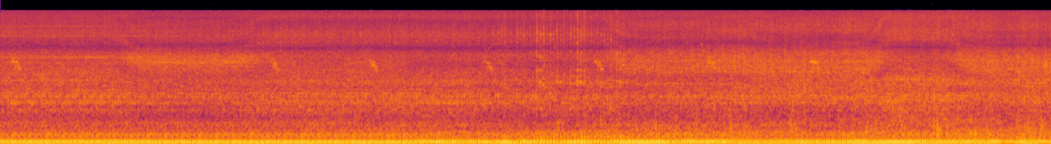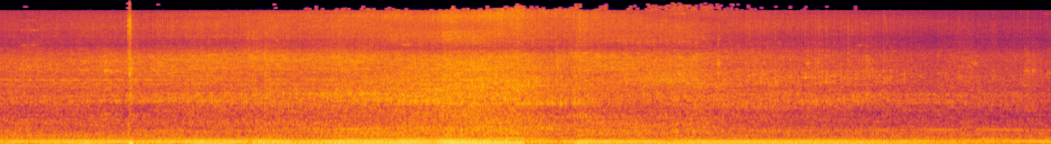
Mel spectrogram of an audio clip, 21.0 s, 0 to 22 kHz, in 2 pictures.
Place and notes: On the main street of the small town on a warm summer and mellow windy evening.
The sound of a private garden fountain, swallows in the sky, some working noise from a nearby barn yard and a tractor passing by.
Unfortunately some wind disturbances
Merscheid, Rue de Wahlhausen
Auf der Hauptstraße des kleinen Ortes an einem warmen und milden windigen Sommerabend. Der Geräusch von einem privaten Gartenspringbrunnen, Schwalben in der Luft, etwas Arbeitslärm von einer nahen Scheune und ein Traktor, der vorbei fährt. Leider einige Windstörungen.
Merscheid, rue de Wahlhausen
Sur la route principale de la petite ville, le soir d’une chaude et douce journée d’été venteuse.
Le bruit d’une fontaine privée dans un jardin, des hirondelles dans le ciel, le bruit de travaux dans une basse-cour proche et un tracteur qui passe. Malheureusement avec les perturbations sonores du vent.
Project - Klangraum Our - topographic field recordings, sound objects and social ambiences
Putscheid, Luxembourg, August 2011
